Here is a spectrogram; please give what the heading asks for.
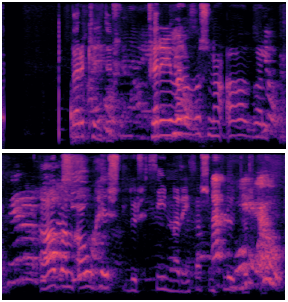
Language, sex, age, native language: Icelandic, male, 12, Icelandic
